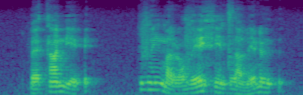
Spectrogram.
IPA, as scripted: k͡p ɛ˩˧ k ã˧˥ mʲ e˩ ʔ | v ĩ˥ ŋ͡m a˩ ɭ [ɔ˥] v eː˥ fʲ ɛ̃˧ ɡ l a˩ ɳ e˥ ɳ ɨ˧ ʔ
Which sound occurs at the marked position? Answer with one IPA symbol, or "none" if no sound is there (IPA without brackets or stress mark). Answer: ɔ˩˧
